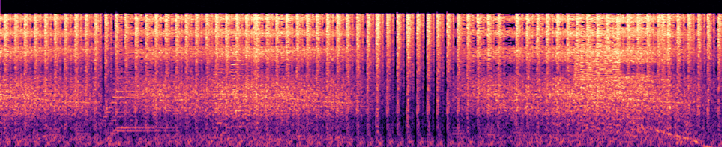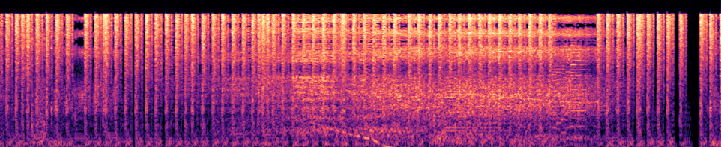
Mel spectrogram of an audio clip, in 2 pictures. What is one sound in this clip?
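Rapid gunfire rattles without pause.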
